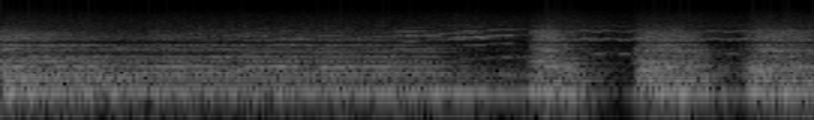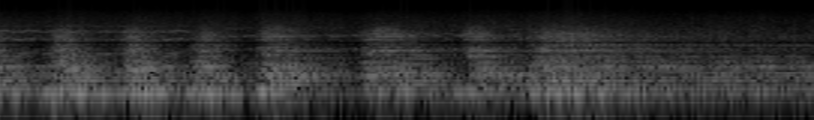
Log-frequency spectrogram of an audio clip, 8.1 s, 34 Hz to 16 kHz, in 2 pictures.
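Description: Orchestral suspense music from a 1941 film score: sustained chords, with a run of short accented notes about three to seven seconds in.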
